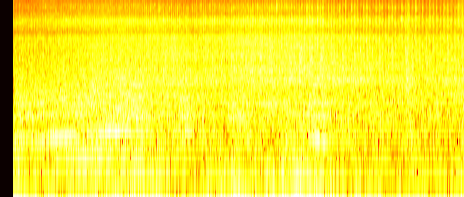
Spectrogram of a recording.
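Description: Engine of a vintage Dodge open tourer running as the car drives slowly along. The sound cuts in abruptly just after the start.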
